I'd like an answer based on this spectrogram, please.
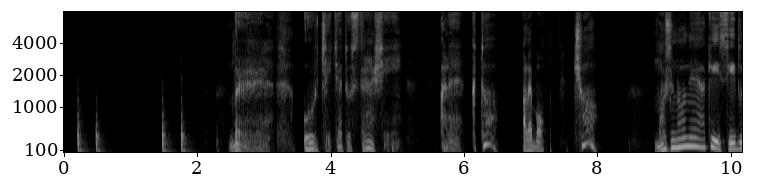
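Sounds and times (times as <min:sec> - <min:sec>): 
hollow tapping knocks: 0:00.2 - 0:00.7, 0:01.4 - 0:02.0
speech: 0:03.8 - 0:08.1, 0:08.8 - 0:10.1.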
